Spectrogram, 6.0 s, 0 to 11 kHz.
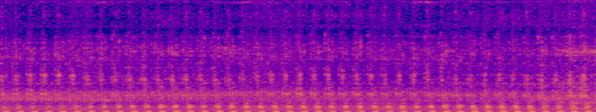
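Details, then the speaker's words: Chevrolet Captiva/Antara/Winstorm 2.0 diesel idling with a steady, heavy clacking knock; knock fades once warm; cause is worn camshaft journals and a rocker arm that fell out; fix is replacing the camshaft and rockers. "а вот и причина как я и подозревал распредвал сточенный шейки все потеряны 4 сточенный даже коромысло рокер выпало"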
